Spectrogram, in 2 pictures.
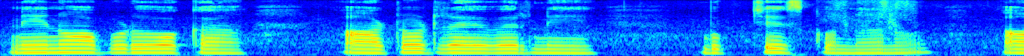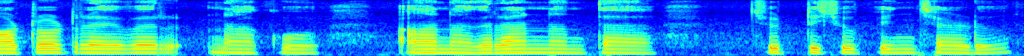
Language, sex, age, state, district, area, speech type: Telugu, female, 60+, Andhra Pradesh, East Godavari, rural, spontaneous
